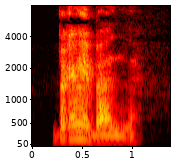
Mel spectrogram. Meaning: second-person singular present indicative/subjunctive of brimbaler
- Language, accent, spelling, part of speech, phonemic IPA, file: French, Canada, brimbales, verb, /bʁɛ̃.bal/, LL-Q150 (fra)-brimbales.wav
